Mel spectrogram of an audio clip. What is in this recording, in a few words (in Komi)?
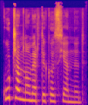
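кутшӧм номер ті кӧсъянныд, Komi, female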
